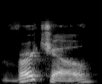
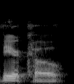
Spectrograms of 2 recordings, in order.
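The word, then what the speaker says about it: Virchow: then he and then it was virtuo probably pronounced verko but anyway he also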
